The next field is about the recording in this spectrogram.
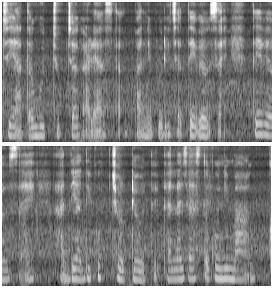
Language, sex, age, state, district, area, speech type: Marathi, female, 30-45, Maharashtra, Yavatmal, rural, spontaneous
